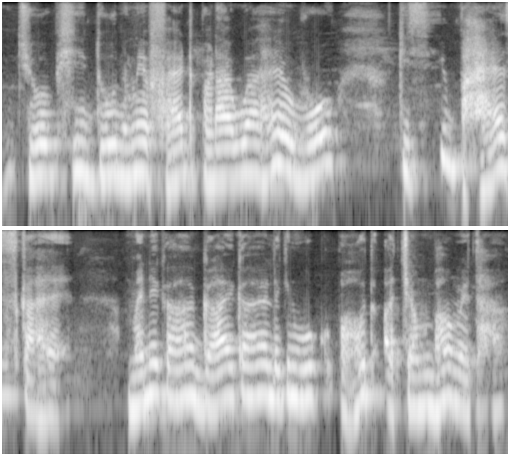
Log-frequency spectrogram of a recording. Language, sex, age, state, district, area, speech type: Hindi, male, 18-30, Uttar Pradesh, Varanasi, rural, spontaneous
